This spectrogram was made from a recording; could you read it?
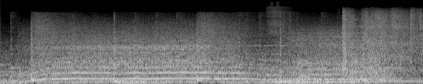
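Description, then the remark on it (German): A car in a video game where cars can be stolen drives with a steady engine drone, its pitch holding and shifting slightly, while tires squeal and skid in short bursts; loud, no talking. “Ja, man kann also Autos klauen, das ist tatsächlich wie GTA”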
